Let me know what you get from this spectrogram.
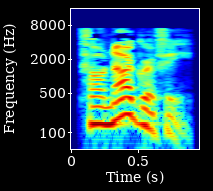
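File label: "phonography", British English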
